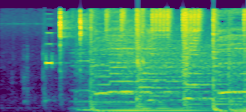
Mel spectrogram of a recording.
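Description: A short electronic beep from an oven's control panel as the Start button is pressed, about half a second in. Then background music with a deep bass line and a steady beat starts and carries on.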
